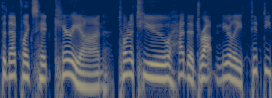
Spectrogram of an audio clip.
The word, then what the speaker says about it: Tonatiuh: Yes, my name is Tona Tu. Tona Tu. Yeah, the only mispronunciation that I'll accept is Tonatiuh because that's my hood name.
